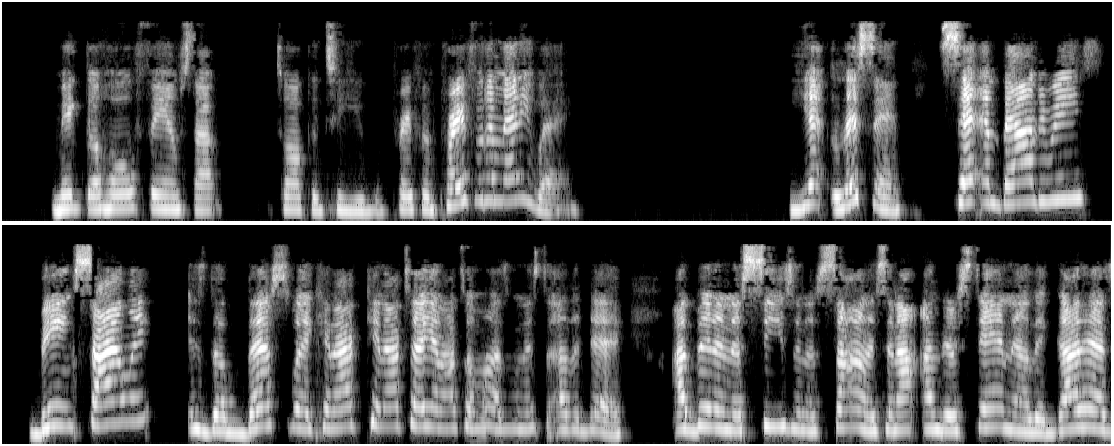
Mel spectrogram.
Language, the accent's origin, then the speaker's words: English; Brooklyn, New York, United States; Miss Aisha don't get mad, but I'm from Brooklyn. You know how we do.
